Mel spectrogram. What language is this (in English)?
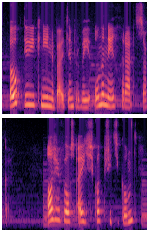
Dutch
